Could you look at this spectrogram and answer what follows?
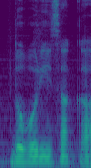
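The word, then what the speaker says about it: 上り坂: 지타크마데와 자택까지는 로보리자카 노보리자카 하면 오르막이 되겠습니다. 오르막 사카가 자카로 발음이 바뀌었습니다.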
